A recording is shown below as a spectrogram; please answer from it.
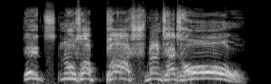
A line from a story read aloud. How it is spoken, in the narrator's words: The bone-blackened wizard roared, as his frustration erupted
